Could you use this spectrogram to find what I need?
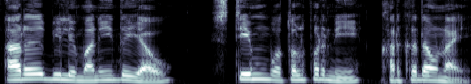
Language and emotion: Bodo, neutral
